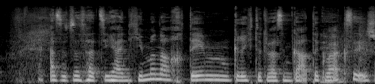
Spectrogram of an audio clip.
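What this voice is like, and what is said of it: Lake Constance Swiss-tinged dialect. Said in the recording (German): “man hört es am Dialekt, Sie sind am Bodensee aufgewachsen ... mit Schweizer Dialekt”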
